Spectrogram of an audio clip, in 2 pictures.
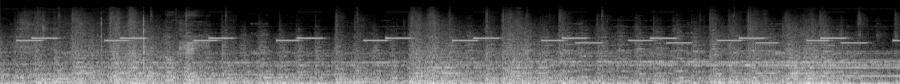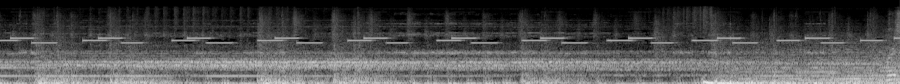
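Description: Electronic beeping alternating between two high tones about twice a second, over dark suspense music with a steady low drone. A louder low rumble comes in about two seconds before the end.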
